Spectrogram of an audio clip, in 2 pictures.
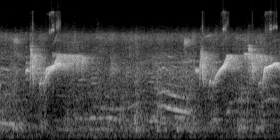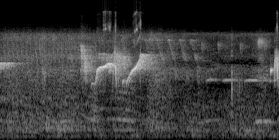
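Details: Prinia, a newly bought bird from a bulk lot of wild-caught birds, singing loudly: sharp upward-sweeping whistled notes in bursts about every one and a half seconds, over hissy background noise and faint music.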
